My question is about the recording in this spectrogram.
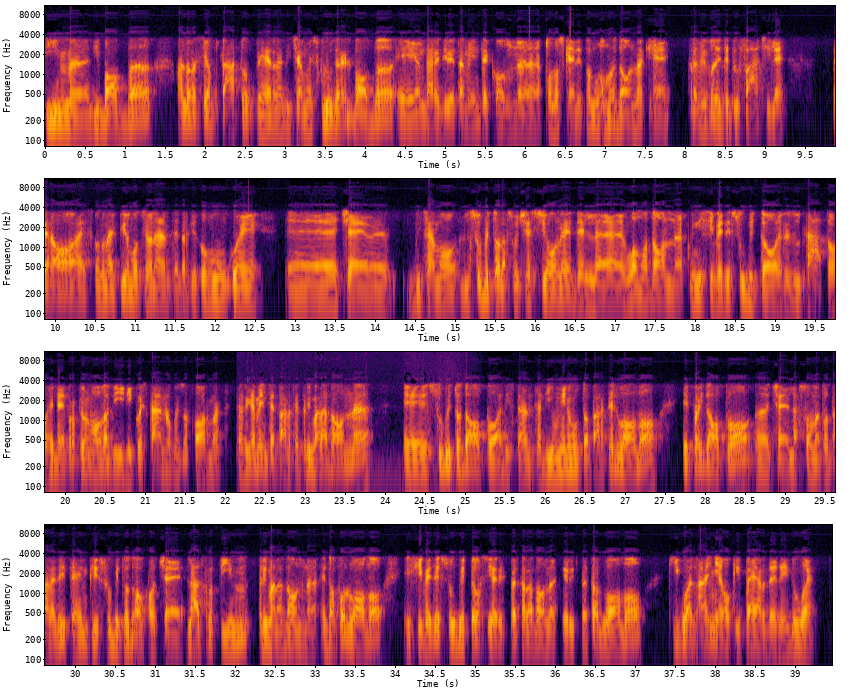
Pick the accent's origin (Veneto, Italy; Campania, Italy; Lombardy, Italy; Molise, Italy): Veneto, Italy; Cortina d'Ampezzo; io sono di Cortina e la pista da bob comunque da noi è un must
